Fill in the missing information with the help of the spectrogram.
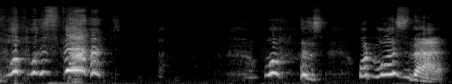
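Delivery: very high, loud laughing cry of disbelief. Real, not acted. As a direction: laugh out the horror of the play. Reacting to a batted pass.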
